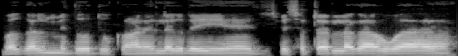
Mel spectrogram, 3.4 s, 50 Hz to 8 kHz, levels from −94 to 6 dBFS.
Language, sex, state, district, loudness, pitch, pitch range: Hindi, male, Bihar, Samastipur, -16 LUFS, 115 Hz, 110-115 Hz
